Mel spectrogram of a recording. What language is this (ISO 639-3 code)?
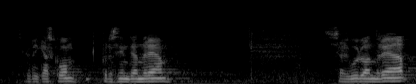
eus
